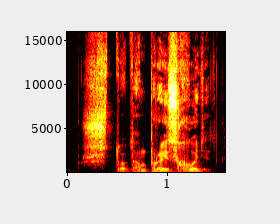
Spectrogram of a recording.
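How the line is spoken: Muttering, stout man. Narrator (Russian): Пробормотал Исудзу, коротконогий, лысеющий толстяк

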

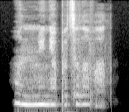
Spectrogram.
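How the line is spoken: Breathless. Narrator (Russian): выдохнула рыженькая

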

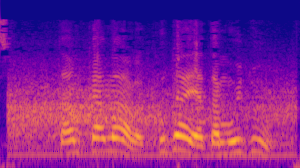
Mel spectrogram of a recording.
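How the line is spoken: Yelling. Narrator (Russian): Вопит кто-то в ответ

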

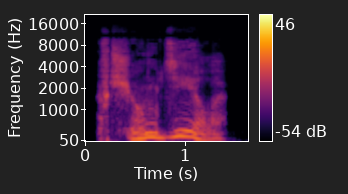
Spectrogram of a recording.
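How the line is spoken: Whispered in ear. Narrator (Russian): прошептала на ухо Вася Орлин

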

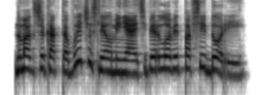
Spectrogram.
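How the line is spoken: Angry snapping retort. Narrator (Russian): Зло огрызнулся вампир

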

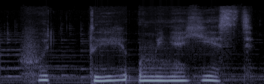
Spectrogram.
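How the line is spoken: Whispering. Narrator (Russian): шептала она

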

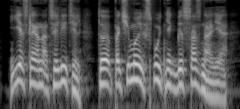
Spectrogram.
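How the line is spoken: Scoffing snort. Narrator (Russian): фыркнул Дрорг

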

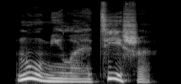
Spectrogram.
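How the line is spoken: Man's soft scolding. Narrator (Russian): тихо выговаривает мужчина

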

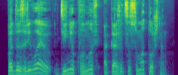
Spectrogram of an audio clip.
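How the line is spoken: Plain. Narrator (Russian): ответил ей

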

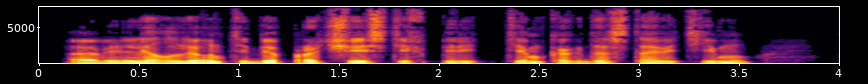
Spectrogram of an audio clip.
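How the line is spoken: Quiet question. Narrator (Russian): тихо спросил мистер Кристиан

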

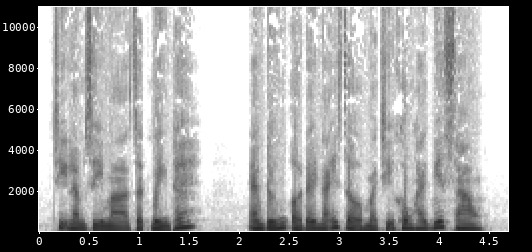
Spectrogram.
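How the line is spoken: Laughing voice. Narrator (Vietnamese): Hà liền bật cười nói

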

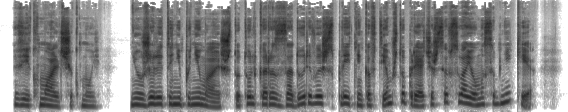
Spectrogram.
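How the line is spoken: Calm, serious. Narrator (Russian): ответила неожиданно спокойно и серьезно

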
